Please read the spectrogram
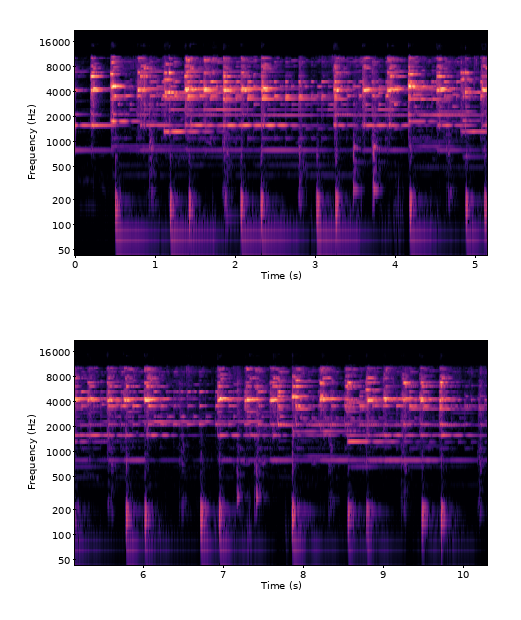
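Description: Mallet keyboard instruments, xylophone or glockenspiel type, playing a melody of struck, ringing notes over a steady low drum beat, as a student band plays.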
